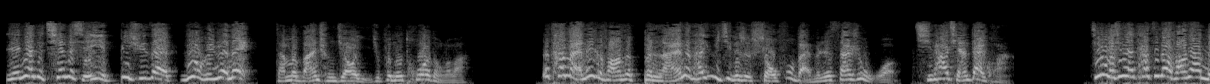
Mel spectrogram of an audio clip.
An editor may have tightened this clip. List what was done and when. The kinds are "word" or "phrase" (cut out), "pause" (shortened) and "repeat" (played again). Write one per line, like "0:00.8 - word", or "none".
0:02.6 - pause
0:09.0 - pause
